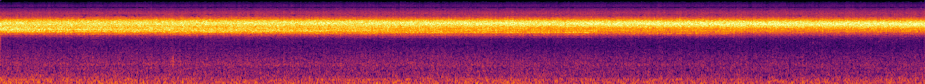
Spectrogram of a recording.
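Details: Cicada chorus heard in a Saitama City park in August, recorded binaurally: a steady, piercing high drone that never breaks, even in loudness from start to end, with only soft low background rumble.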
